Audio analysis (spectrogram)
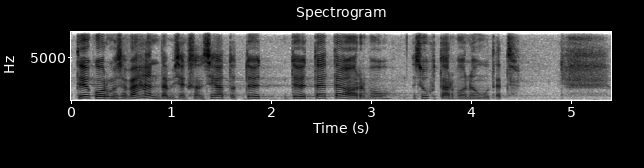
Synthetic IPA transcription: t̪ø̞ːko̞ːrmuse̞væɦe̞nd̪̥ɑmise̞kso̞nse̞ɑt̪ːˑud̪̥̚t̪ːø̞ːt̪ːˑɑjɑt̪ːˑe̞ɑrvusuht̪eɑrvunɤwd̪ed̪̥

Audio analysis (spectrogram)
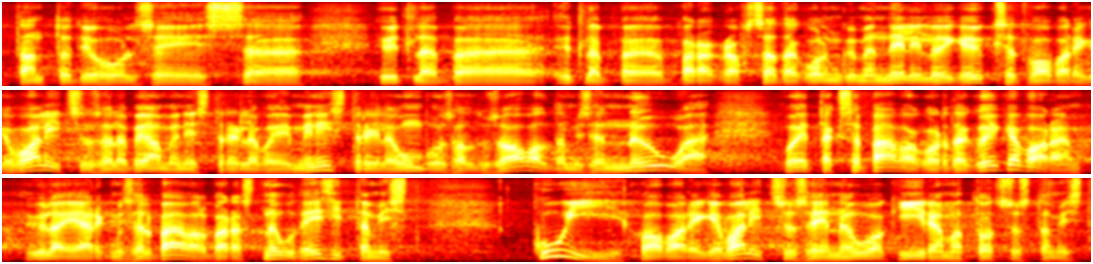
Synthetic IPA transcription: t̪ːˑɑnt̪ːˑord̪̥juɦulsis | yt̪ˑlebyt̪ˑle̞b̥pɑɾɑɡ̥rɑfsɑd̪ɑko̞lmkymːend̪ne̞lʲilɤjɡ̥e̞ykset̪ːˑvɑbɑɾiːɡivɑlʲit̪suse̞le̞pe̞ɑminist̪ɾilevɯjminist̪rileumbusɑld̪us̬e̞ɑvɑld̪ɑmise̞nɤwevɤ̞et̪ːˑɑkse̞pæevɑko̞rd̪ɑkɤjɡ̥e̞vɑɾe̞̰myle̞jærɡ̥mise̞lpæevɑlpæɾɑst̪nɤwd̪ee̞s̬ʲit̪ːˑɑmist̪ | kujvɑbɑɾiːɡivɑlʲit̪suse̞jnɤwːɑkiːɾe̞mɑt̪ːˑo̞t̪sust̪ɑmist̪

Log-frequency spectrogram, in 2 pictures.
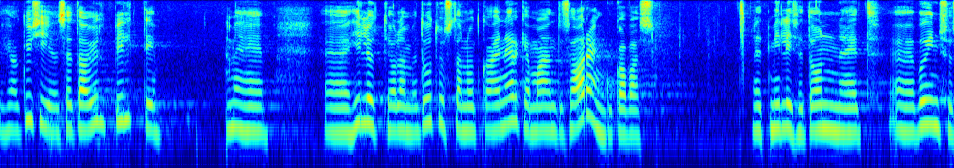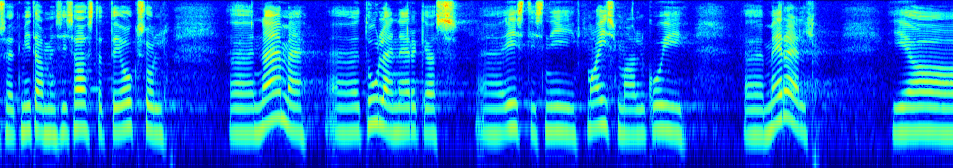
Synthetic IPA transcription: heɑkysʲijɑse̞d̪̥ɑylt̪̚pilt̪ːi | meː | ɦilʲjut̪ˑːio̞le̞me̞t̪ut̪vust̪ɑnud̪̥kɑe̞ne̞rɡ̥iɑmɑjɑnd̪use̞ɑɾe̞ŋɡukɑvɑs | e̞t̪milːis̬e̞d̪̥o̞nːe̞ːd̪̥vɤ̞jmsuse̞d̪̥mid̪̥ɑme̞s̬isɑːst̪ɑt̪ːe̞jo̞ːksul | næeme̞t̪uːle̞ːne̞rɡ̥iɑse̞ːst̪isniːmɑjsmɑːlkuj | me̞ɾe̞l | jɑ

